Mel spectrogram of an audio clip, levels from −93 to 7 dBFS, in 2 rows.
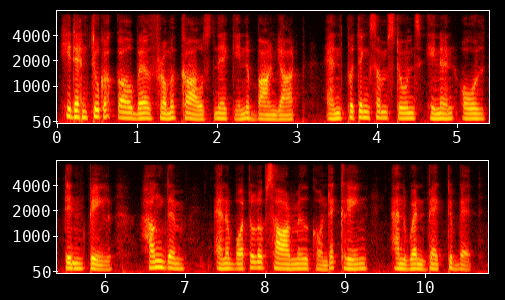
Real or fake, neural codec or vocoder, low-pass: fake; codec, 16 kHz in and 24 kHz out, 0.6 kbps, FocalCodec, streaming, 4096 codes; 7.2 kHz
